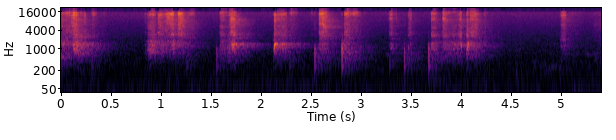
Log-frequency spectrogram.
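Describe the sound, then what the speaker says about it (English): Writing on a surface, heard as a quiet series of scratchy strokes in short bursts with brief pauses, close and soft, with no talking. "I'm just going to write here."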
